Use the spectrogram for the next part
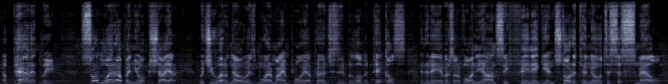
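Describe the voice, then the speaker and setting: A man playing a mocking, menacing crime henchman with a put-on Scottish accent in an audio play monologue, chatty and sardonic with threatening pauses. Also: on the high side, animated, fairly bright tone, far from the mic, faint music behind. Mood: sardonic storytelling. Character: menacing, mocking male crime henchman taunting a bound captive.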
